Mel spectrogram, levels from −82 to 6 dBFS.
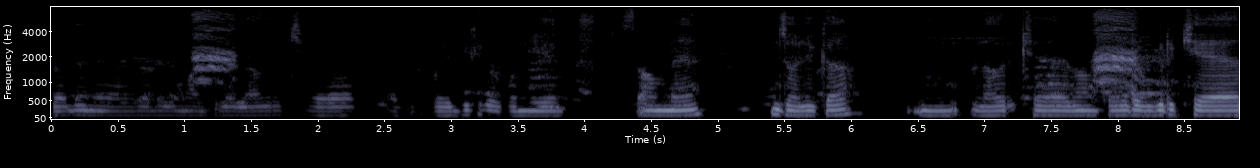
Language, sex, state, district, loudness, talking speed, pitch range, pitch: Rajasthani, male, Rajasthan, Churu, -46 LUFS, 75 wpm, 115-125 Hz, 120 Hz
